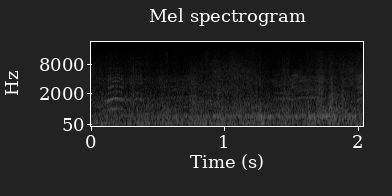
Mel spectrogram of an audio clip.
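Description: Crows' wings flap and flutter close by.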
